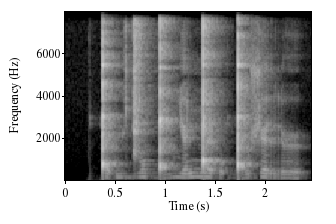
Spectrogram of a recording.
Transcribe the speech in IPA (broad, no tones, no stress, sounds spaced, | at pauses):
ǃ o ʔ mʲ o d͡ʑ o ɡ͡ǃ y ʎ ɛ ŋ͡ǃ ɛ ʔ o ʔ ɡ͡ǃ o ʃ ɛ r ø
